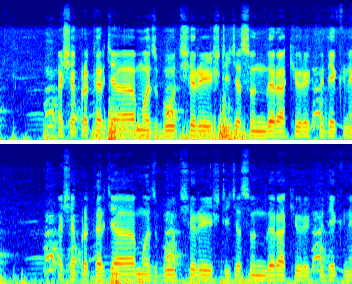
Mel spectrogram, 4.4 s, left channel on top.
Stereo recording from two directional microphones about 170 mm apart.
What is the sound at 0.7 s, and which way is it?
Speech, 5° left (ahead or behind).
